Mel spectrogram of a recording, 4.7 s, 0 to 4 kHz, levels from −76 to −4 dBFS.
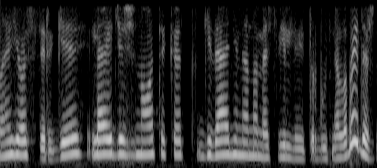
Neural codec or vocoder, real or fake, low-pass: none; real; 3.6 kHz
